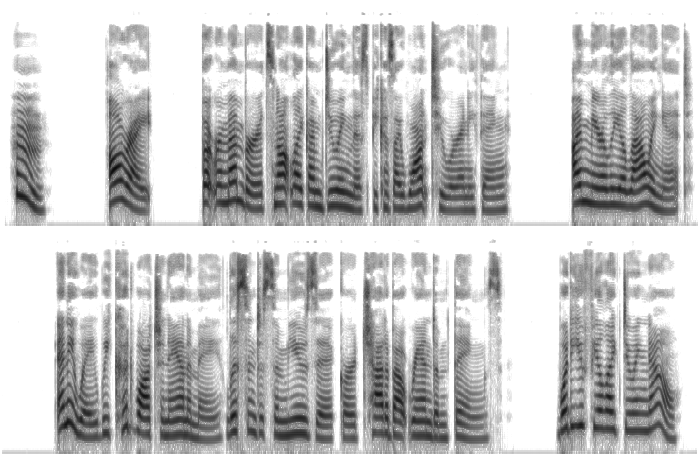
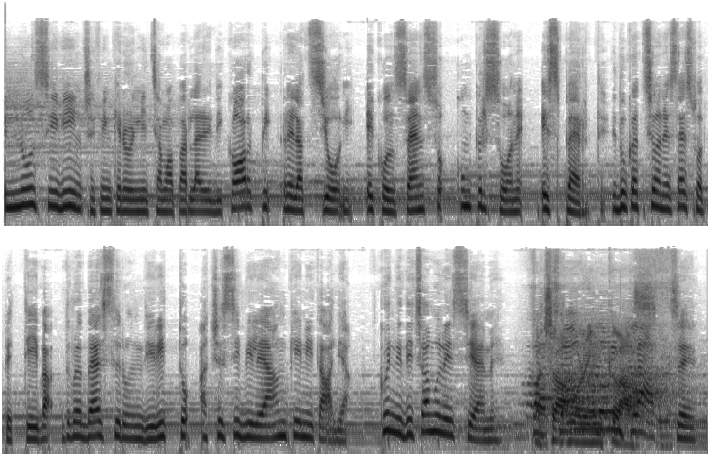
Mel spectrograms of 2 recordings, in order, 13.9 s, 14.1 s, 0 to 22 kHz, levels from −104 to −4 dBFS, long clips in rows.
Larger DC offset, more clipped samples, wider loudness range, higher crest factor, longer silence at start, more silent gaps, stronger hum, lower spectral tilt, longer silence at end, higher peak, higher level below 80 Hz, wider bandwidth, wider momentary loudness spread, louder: neither; neither; about the same, 3 LU vs 4 LU; about the same, 18 dB vs 18 dB; about the same, 0.1 s vs 0 s; neither; neither; second, -2 dB/octave vs -5.5 dB/octave; first, 0.2 s vs 0 s; second, -4 dBFS vs 0 dBFS; second, -74 dBFS vs -52 dBFS; about the same, 16 kHz vs 16.5 kHz; first, 13 LU vs 9 LU; second, -22 LUFS vs -18 LUFS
